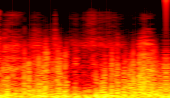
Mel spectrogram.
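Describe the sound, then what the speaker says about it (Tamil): Strong wind blows hard across open Mongolian steppe, buffeting the microphone with a loud, continuous low roar and gusty rumble, and no voices are heard. "காற்று விசு நல்லா அடிக்குதுங்க."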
